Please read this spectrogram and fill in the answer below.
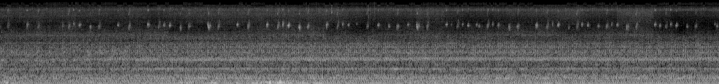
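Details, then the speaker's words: Mercedes W126 300SE, M103 3.0 L inline-six, idle raised slightly to about 900 rpm: smooth, even idle with a faint steady hiss, no knocks or misses; normal, healthy idle. "And man, this is this is awesomely good. You've got to love how calm that engine is."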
